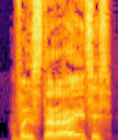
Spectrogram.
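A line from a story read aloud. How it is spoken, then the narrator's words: Shouting. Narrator (Russian): закричал Морт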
